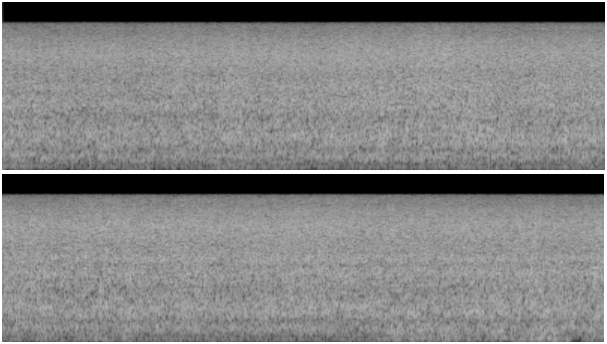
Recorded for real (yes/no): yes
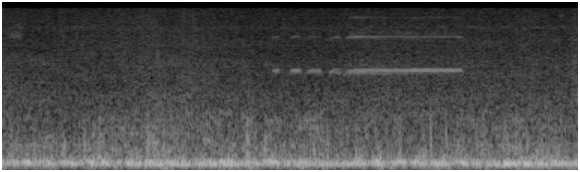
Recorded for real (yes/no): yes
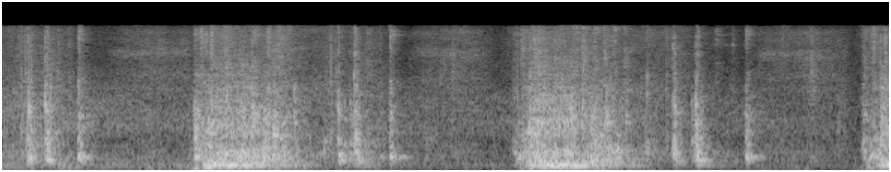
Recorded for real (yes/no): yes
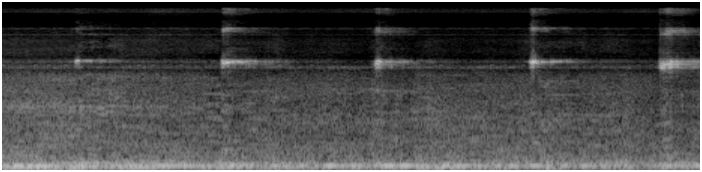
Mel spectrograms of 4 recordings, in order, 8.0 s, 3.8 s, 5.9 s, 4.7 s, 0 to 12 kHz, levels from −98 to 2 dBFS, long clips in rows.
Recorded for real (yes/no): no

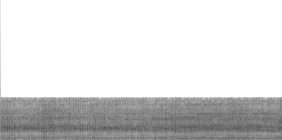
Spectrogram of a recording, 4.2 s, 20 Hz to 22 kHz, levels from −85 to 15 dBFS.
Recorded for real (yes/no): no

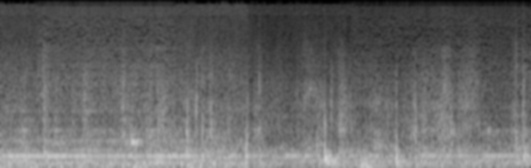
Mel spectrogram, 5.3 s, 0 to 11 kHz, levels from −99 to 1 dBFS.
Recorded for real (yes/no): no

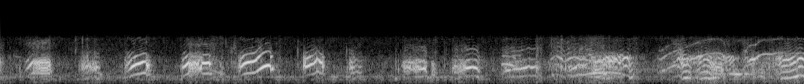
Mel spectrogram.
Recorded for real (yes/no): yes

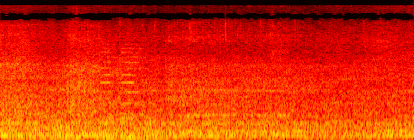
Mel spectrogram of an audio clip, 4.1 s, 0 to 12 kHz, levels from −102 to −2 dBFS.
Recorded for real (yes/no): yes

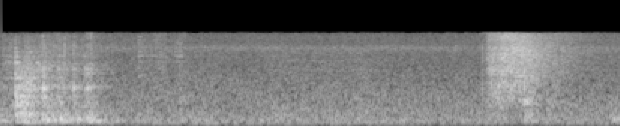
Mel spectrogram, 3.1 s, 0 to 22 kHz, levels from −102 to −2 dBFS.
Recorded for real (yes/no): yes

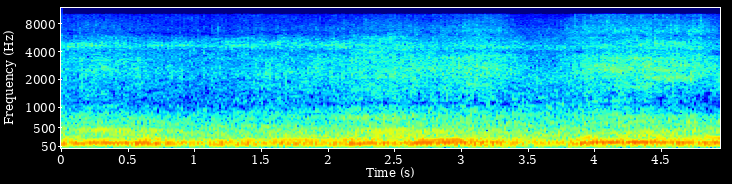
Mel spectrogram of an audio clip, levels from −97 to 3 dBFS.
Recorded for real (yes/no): yes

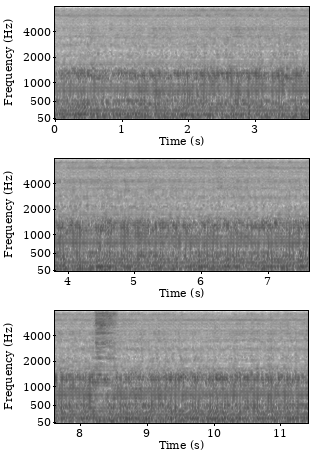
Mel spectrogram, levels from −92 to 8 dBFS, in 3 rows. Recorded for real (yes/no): no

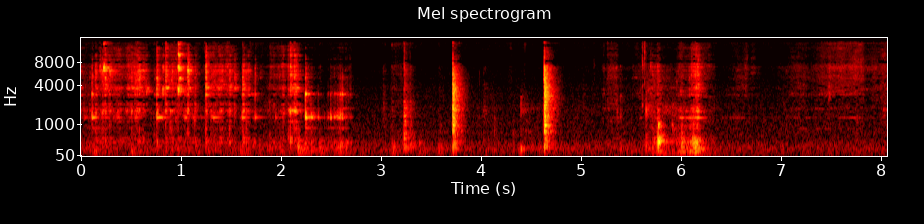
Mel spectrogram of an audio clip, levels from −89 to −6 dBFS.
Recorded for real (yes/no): yes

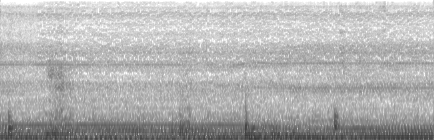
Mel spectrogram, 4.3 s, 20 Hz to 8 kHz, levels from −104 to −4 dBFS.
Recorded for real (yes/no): yes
